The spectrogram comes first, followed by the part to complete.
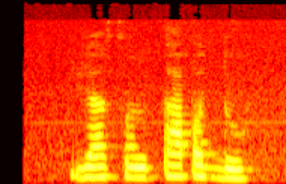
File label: "yoestabdo", Mooré; plant sp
